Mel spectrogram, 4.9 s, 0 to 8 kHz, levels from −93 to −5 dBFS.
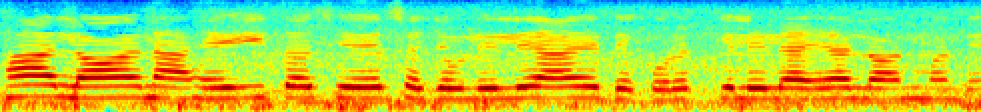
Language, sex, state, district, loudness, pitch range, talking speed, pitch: Marathi, female, Maharashtra, Gondia, -12 LUFS, 255-275 Hz, 160 wpm, 265 Hz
